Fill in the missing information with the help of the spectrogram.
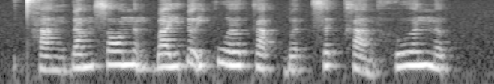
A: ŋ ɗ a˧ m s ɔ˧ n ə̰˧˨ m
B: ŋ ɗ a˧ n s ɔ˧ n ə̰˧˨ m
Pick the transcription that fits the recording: A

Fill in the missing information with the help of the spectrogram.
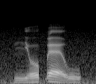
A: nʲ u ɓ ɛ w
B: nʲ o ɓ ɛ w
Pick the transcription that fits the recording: B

